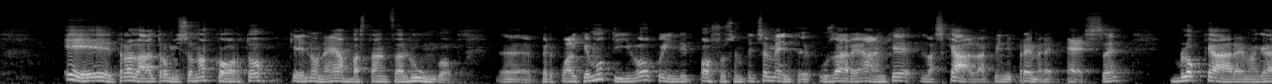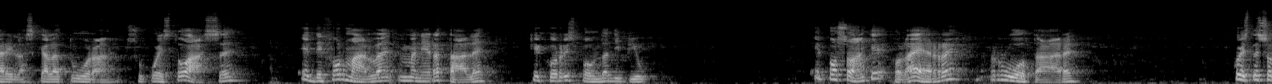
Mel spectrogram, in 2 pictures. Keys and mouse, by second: 2.8 middle click, 17.3 KP_3, 18.9 g, 21.6 r.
